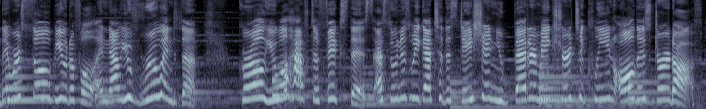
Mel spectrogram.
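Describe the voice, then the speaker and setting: A woman's voice: extremely high pitch, voice pushed up. A woman voicing a cruel, scornful mistress who shrieks and berates.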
